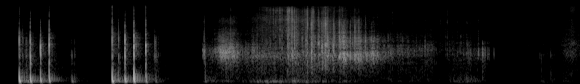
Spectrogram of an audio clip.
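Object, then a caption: Hollow plastic lamp sphere. A hand-sized, hollow plastic moon lamp sphere with a galaxy print, lit and held in both hands, is tapped and scratched with long acrylic nails. Two quick clusters of sharp, hollow clicking taps are followed by about three seconds of continuous bright, rasping scratching across the plastic surface, which fades out with a few faint scrapes.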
